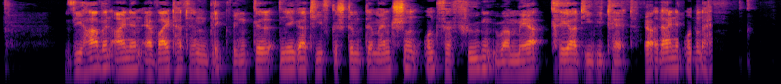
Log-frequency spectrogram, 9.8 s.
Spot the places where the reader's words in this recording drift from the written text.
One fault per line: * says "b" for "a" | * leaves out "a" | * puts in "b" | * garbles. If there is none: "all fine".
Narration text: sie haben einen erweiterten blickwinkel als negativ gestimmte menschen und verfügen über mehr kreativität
* leaves out "als"
* garbles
